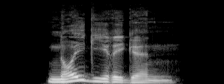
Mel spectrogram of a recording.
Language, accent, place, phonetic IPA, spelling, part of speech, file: German, Germany, Berlin, [ˈnɔɪ̯ˌɡiːʁɪɡn̩], neugierigen, adjective, De-neugierigen.ogg
- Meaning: inflection of neugierig: 1. strong genitive masculine/neuter singular 2. weak/mixed genitive/dative all-gender singular 3. strong/weak/mixed accusative masculine singular 4. strong dative plural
